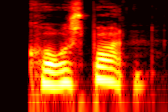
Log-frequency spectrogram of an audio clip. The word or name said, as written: korsbånd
